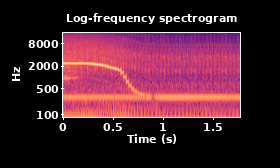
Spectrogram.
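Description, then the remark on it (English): An electronic pedal tone from a car system: a clean synthetic pitch glides smoothly downward, then settles into a steady, sustained low tone over a faint background rumble, with no voices. “You have your pedal tones.”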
